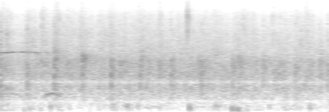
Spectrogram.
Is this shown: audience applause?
yes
